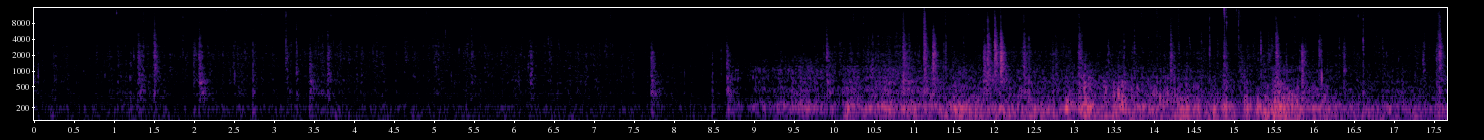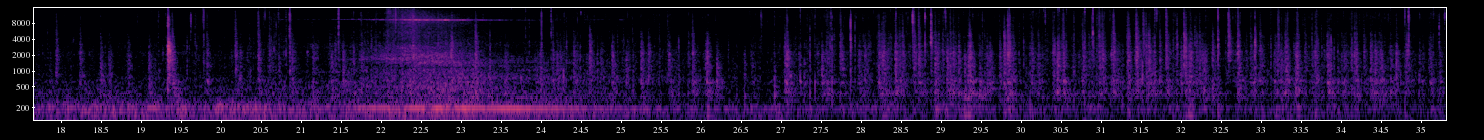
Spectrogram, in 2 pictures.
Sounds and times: rain on the roof 0.0 - 35.3
Electrical Storm Just Off The Coast 8.7 - 31.2
wind whipping through the door frame 9.7 - 35.3

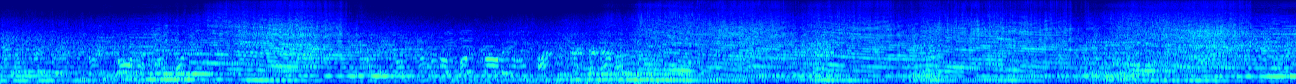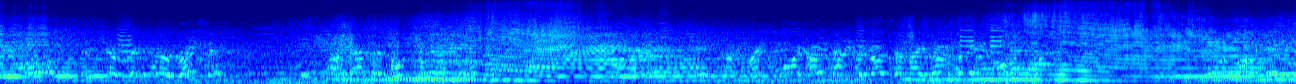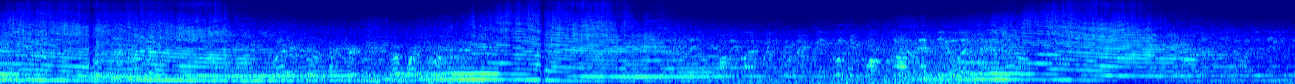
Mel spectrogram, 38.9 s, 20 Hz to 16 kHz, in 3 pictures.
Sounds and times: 125cc motorcycle race 0.0 - 38.8

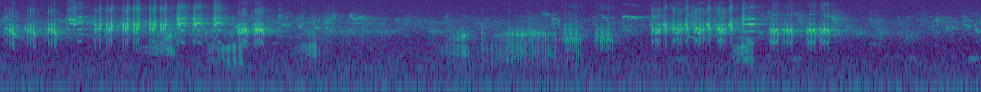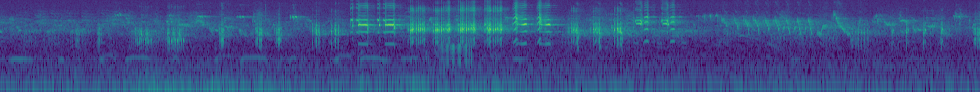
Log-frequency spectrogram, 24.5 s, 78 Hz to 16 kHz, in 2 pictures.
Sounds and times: frog chorus 0.0 - 10.4
great reed warbler singing 0.0 - 24.5
frog chorus 12.2 - 20.9

